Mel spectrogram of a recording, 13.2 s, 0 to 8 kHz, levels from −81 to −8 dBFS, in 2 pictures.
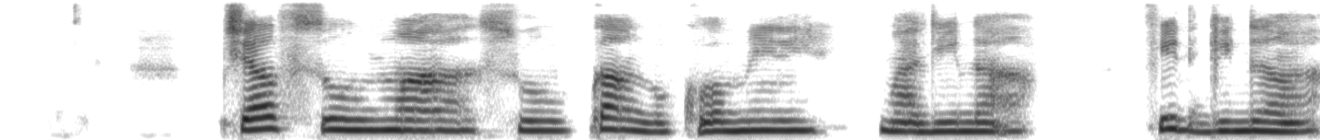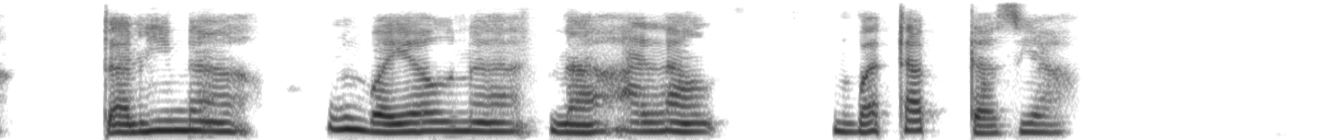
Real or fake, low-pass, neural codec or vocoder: fake; 7.2 kHz; codec, 16 kHz, 1 kbps, FreqCodec, larger model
